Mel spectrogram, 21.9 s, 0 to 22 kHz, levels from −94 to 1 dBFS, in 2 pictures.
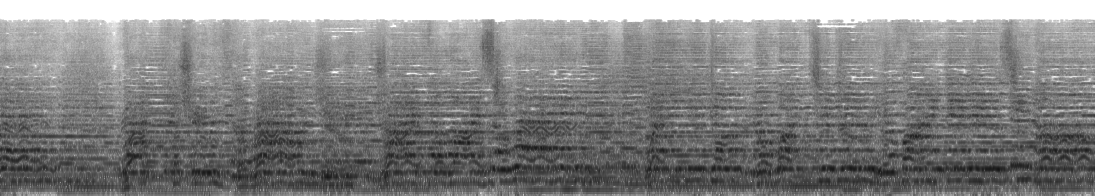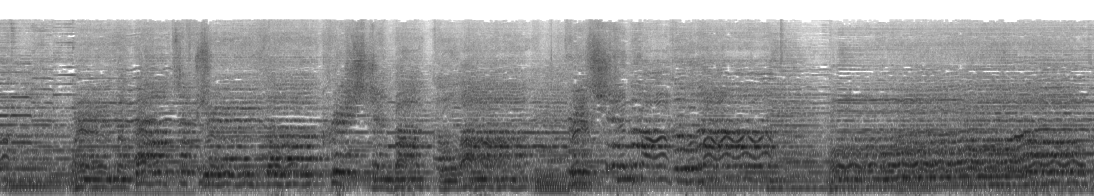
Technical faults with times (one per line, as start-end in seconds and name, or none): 16.58-16.62 compressed frames skipped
